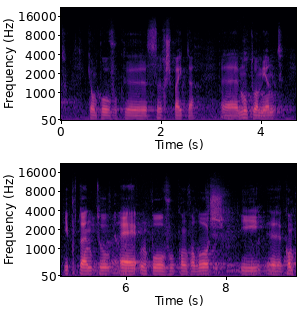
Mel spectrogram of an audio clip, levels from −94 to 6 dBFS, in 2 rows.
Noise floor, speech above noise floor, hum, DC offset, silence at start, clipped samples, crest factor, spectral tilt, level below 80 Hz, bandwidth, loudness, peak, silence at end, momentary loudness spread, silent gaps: -65 dBFS; 23 dB; none; under 0.1%; 0 s; under 0.1%; 24 dB; -4.5 dB/octave; -70 dBFS; 17.5 kHz; -42 LUFS; -18 dBFS; 0 s; 14 LU; none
